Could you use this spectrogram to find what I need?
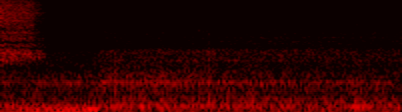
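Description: Soda pours and fizzes into a cup.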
